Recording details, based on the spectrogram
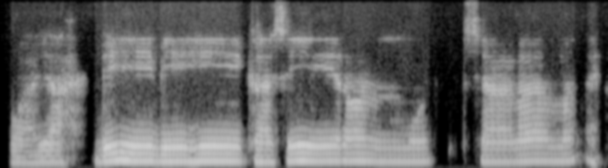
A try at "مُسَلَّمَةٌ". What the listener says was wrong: Musalla tasdid. Nah, jadi cara untuk mentasdidkan huruf, sukunkan aja dulu. Musalla, musalla.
